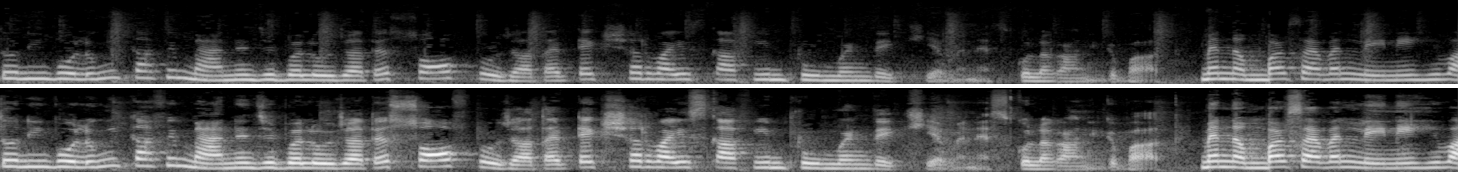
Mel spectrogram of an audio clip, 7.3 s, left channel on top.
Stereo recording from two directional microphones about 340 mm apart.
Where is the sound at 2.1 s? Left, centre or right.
Centre.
